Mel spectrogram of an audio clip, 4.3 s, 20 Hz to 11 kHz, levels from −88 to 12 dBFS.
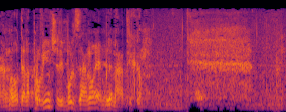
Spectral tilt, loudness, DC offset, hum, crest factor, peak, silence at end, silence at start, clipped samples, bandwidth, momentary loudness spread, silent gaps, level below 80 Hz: -1.5 dB/octave; -17 LUFS; under 0.1%; none; 18 dB; 0 dBFS; 0 s; 0 s; under 0.1%; 8.8 kHz; 8 LU; none; -66 dBFS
